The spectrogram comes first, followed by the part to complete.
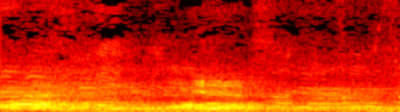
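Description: Indistinct voices talking: chatter, with no clear words.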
